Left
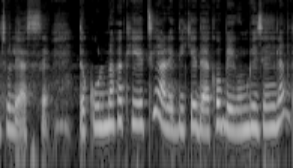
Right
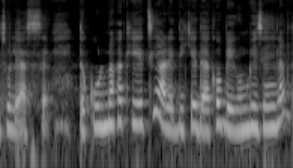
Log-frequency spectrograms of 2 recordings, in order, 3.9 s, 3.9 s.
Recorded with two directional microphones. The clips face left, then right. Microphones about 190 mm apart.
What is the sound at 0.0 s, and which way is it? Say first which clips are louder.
A woman's voice: left 3 dB; 25° left (ahead or behind).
